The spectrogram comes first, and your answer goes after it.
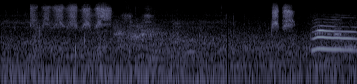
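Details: Domestic cat, one of two hungry cats, giving a single clear falling meow at the end, after a stretch of rustling, soft hissy noises and a faint short mew.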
